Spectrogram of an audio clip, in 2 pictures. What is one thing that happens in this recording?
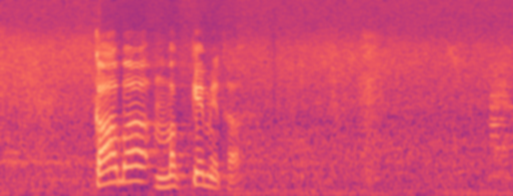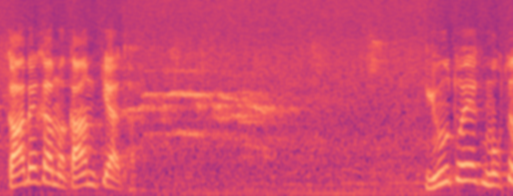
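An elderly man speaks slowly and deliberately into a microphone, in short bursts with pauses.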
